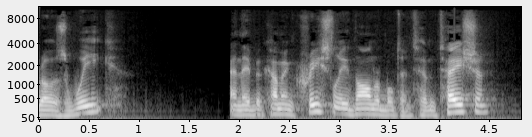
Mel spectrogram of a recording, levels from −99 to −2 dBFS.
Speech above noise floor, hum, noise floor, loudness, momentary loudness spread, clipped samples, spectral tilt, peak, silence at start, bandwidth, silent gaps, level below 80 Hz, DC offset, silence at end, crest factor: 56 dB; none; -75 dBFS; -19 LUFS; 13 LU; under 0.1%; -6 dB/octave; 0 dBFS; 0 s; 10 kHz; none; -48 dBFS; 0.4%; 0.35 s; 20 dB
